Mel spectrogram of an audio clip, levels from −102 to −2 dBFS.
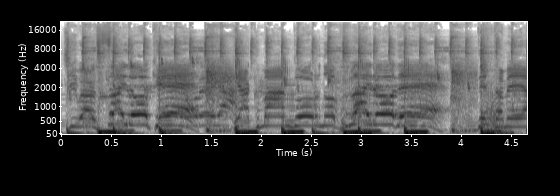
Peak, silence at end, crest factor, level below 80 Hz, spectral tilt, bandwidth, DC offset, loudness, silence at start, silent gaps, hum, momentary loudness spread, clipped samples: -2 dBFS; 0 s; 14 dB; -20 dBFS; -4.5 dB/octave; over 20 kHz; under 0.1%; -18 LUFS; 0 s; none; none; 6 LU; under 0.1%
